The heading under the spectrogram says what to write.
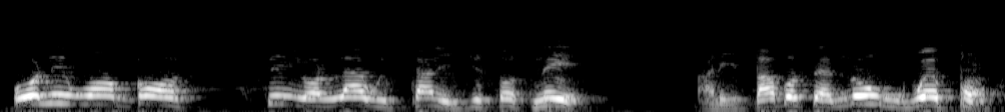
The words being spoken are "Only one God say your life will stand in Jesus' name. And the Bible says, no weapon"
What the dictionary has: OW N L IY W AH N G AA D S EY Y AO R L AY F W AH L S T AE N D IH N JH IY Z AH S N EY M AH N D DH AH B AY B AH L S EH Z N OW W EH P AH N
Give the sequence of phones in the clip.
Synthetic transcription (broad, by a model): OW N L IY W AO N G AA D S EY Y AO L AY F W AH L S T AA N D IH N JH IY S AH S N EY M AH N D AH B AY B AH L S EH N OW W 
